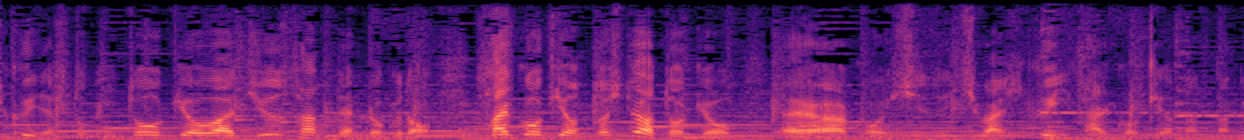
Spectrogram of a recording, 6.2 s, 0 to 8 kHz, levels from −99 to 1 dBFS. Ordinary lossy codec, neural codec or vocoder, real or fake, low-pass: none; none; real; none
